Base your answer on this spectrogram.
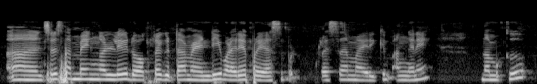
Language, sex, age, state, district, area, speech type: Malayalam, female, 30-45, Kerala, Kottayam, rural, spontaneous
